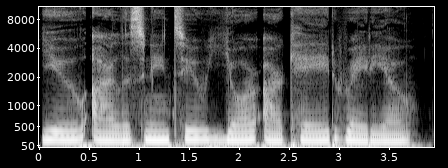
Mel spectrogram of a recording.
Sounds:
Human voice, Speech, Female speech

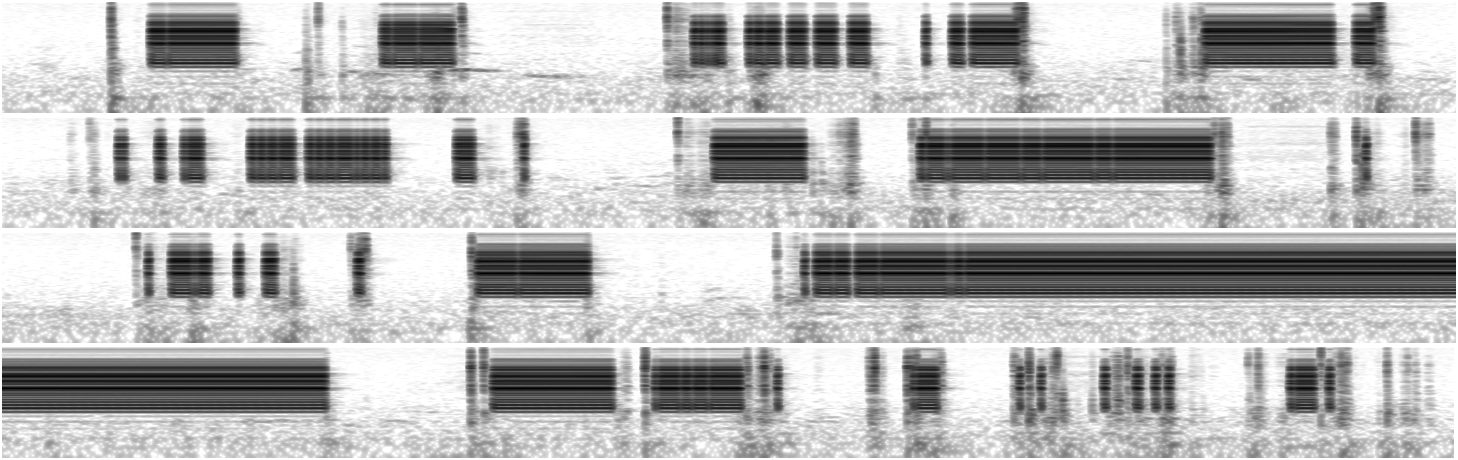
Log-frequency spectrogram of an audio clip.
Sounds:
Alarm

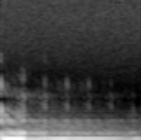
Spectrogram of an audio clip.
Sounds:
Musical instrument, Organ, Keyboard (musical), Music

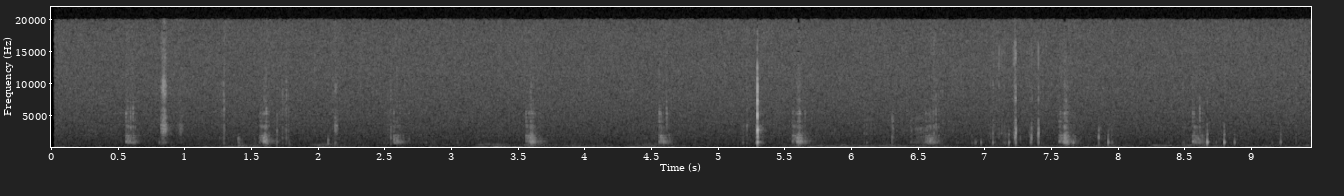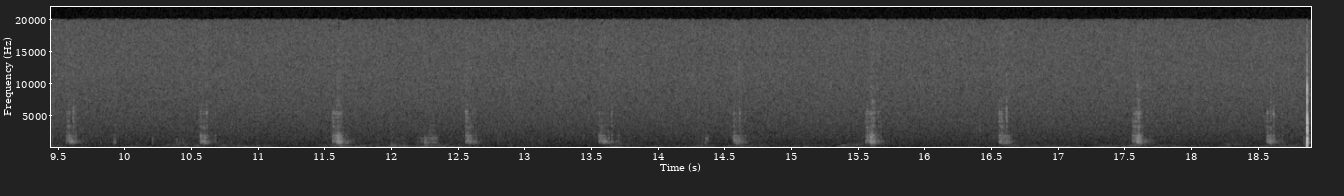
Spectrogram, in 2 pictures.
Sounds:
Mechanisms, Tick-tock, Clock

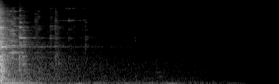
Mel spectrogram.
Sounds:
Crushing, Shatter, Glass

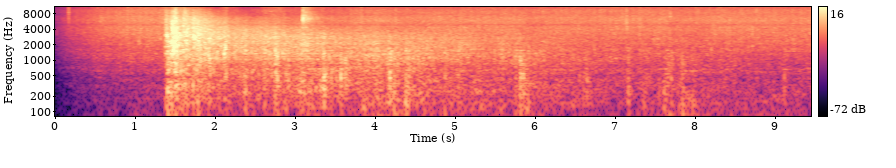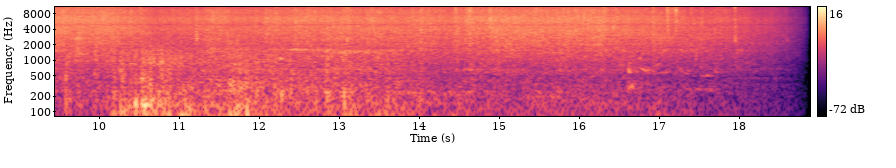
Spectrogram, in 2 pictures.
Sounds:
Thunder, Rain, Water, Thunderstorm

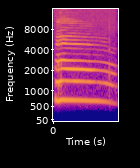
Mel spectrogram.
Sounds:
Cat, Animal, pets, Meow

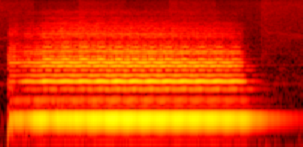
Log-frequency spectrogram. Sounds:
Bowed string instrument, Music, Musical instrument

